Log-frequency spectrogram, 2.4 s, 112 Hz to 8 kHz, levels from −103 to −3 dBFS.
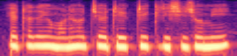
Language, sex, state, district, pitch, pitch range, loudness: Bengali, female, West Bengal, Alipurduar, 240 Hz, 235-250 Hz, -10 LUFS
